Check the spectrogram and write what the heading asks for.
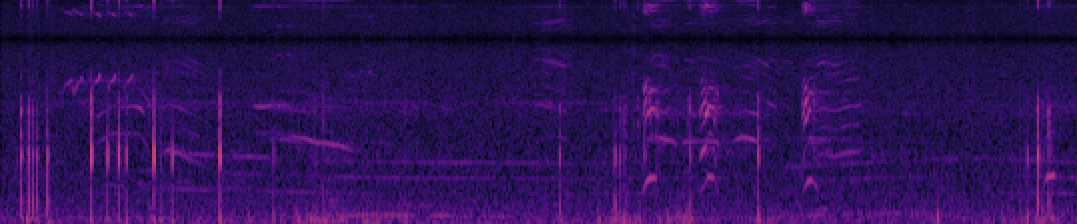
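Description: Short high animal yips or chirps in quick clusters, several in the first two seconds and more around the middle, with a few sharp clicks. Under them a faint thin whine slides slowly down in pitch, from the distant electric park-flyer's motor.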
